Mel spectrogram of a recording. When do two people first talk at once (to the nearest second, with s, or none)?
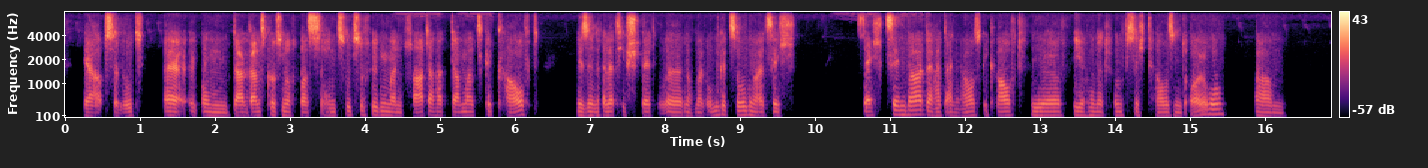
none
